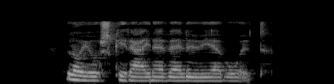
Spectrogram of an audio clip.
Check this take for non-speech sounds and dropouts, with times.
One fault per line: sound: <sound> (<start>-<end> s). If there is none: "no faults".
no faults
